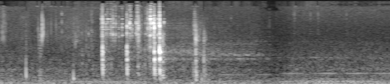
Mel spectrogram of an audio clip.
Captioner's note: locks clicking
